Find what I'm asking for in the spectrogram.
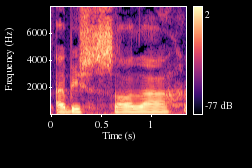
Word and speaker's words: Abishola: I know it's pronounced Abishola. I'm not sure where the H is from, but I'll go with it.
